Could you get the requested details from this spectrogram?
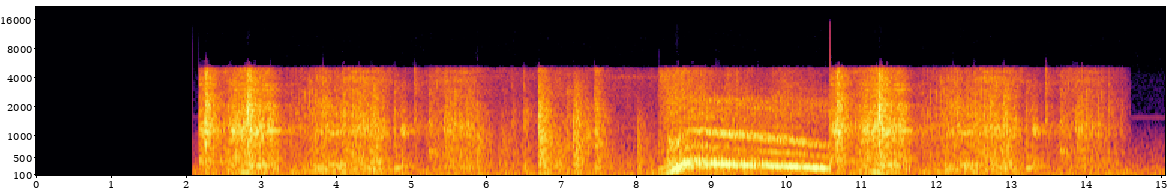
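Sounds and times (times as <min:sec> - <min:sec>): voice-like call rising in pitch: 0:08.3 - 0:10.6.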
